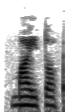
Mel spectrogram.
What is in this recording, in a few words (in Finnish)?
finnish milk, Finnish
